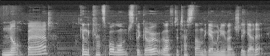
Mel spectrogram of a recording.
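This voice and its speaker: A man's voice: a little high, racing, soft background music. A man chatting casually on a live gaming stream, rambling and half talking to himself as he plays. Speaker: game streamer.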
